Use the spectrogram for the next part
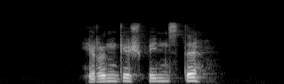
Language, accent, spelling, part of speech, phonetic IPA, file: German, Austria, Hirngespinste, noun, [ˈhɪʁnɡəˌʃpɪnstə], De-at-Hirngespinste.ogg
- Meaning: nominative/accusative/genitive plural of Hirngespinst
